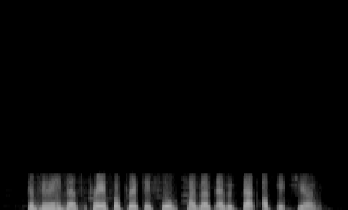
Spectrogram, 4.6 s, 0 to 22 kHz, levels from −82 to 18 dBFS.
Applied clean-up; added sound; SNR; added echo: neural separator model SepFormer WHAMR!.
